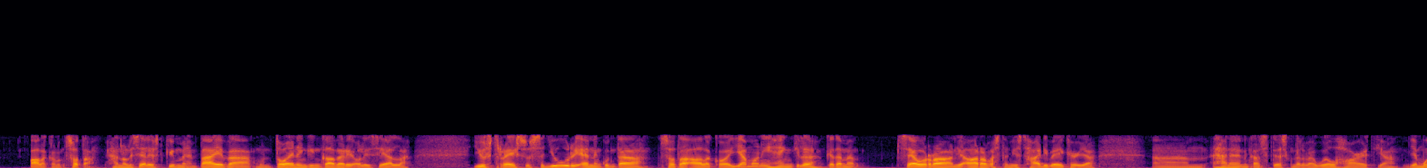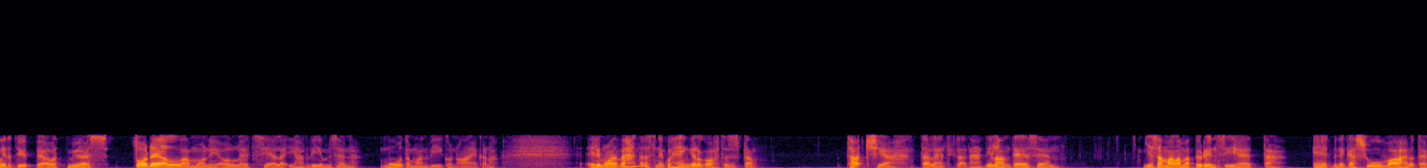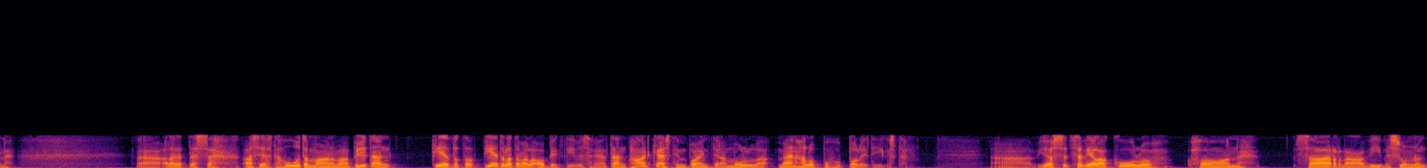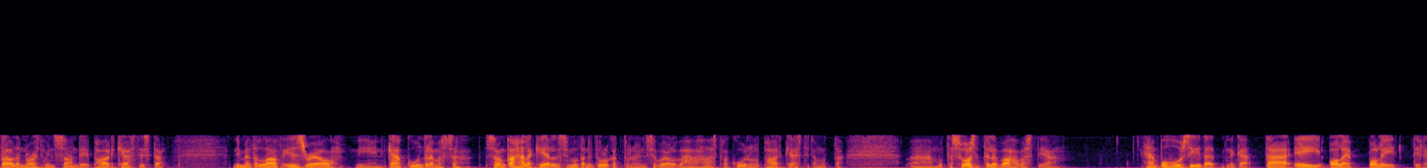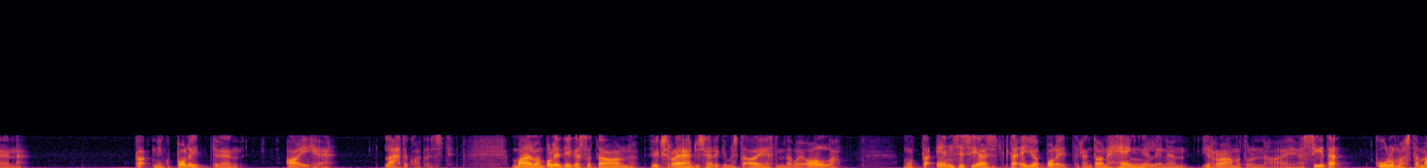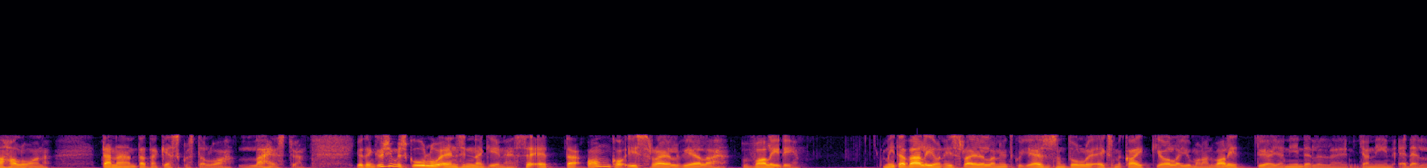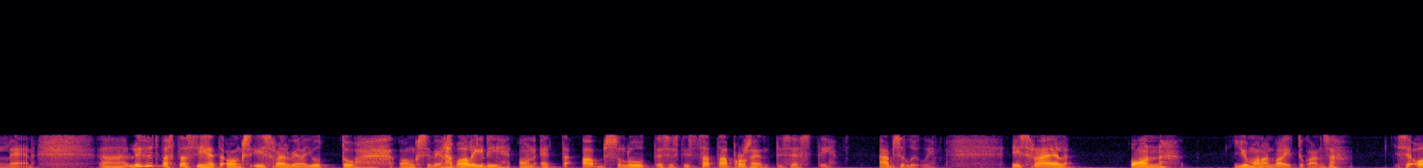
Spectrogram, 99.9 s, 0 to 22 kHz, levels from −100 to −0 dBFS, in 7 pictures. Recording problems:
garbled, watery; badly; nothing above 4 kHz
abrupt cut into speech; at the end

